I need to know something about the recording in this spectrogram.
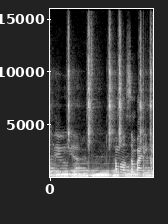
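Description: Live gospel praise music: several voices singing over held instrumental chords and a steady drum beat.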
